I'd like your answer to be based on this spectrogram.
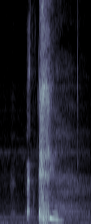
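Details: Single forceful acted sneeze from a female, with a short in-breath before it and a falling voiced tail, in a quiet room; in a caretaking roleplay about being sick.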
